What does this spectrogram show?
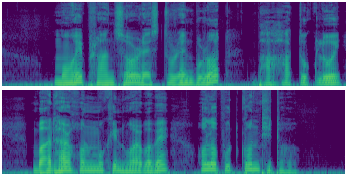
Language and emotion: Assamese, fearful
